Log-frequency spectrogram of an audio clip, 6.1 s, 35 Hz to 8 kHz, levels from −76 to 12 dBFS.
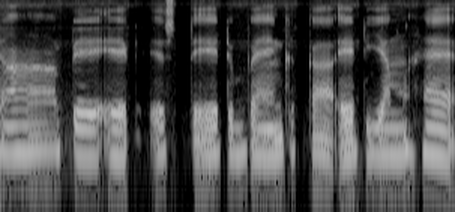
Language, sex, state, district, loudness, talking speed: Hindi, male, Bihar, West Champaran, -18 LUFS, 80 wpm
